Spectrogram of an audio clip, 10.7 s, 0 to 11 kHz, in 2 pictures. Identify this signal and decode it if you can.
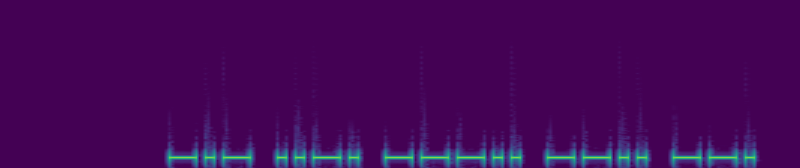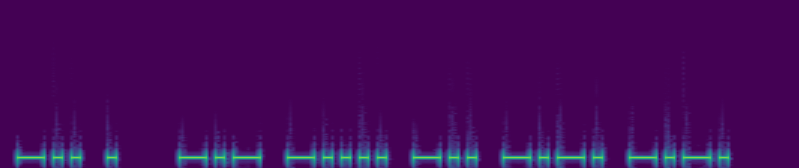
Morse code, heard as a keyed tone, about 20 wpm, 700 Hz. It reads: KF8ZG DE K6DCC
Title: USA Callsign DE Callsign - 5 Characters - 20wpm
